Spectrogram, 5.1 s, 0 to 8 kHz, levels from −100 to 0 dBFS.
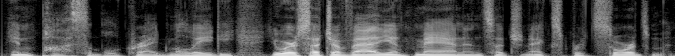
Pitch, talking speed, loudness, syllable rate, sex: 100 Hz, 165 wpm, -19 LUFS, 5.0 syllables/s, male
